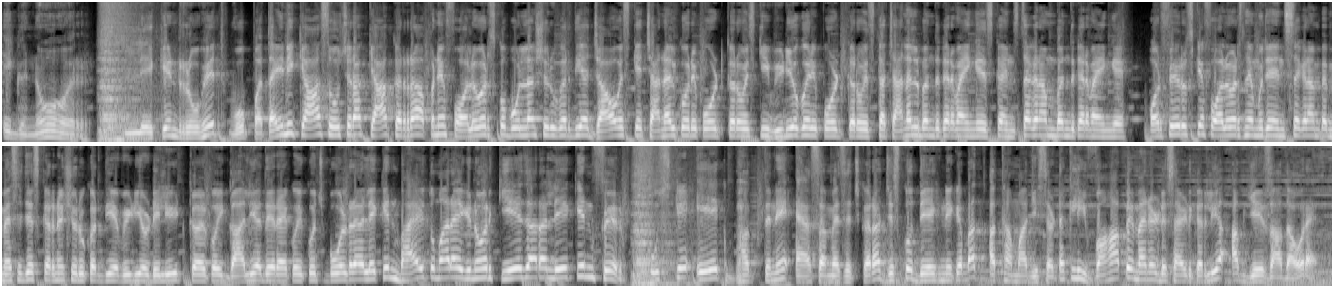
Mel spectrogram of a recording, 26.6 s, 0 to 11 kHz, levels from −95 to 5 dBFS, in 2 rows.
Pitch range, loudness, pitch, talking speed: 150-190 Hz, -11 LUFS, 170 Hz, 225 wpm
